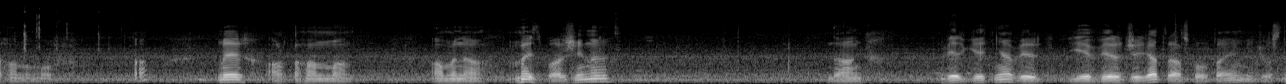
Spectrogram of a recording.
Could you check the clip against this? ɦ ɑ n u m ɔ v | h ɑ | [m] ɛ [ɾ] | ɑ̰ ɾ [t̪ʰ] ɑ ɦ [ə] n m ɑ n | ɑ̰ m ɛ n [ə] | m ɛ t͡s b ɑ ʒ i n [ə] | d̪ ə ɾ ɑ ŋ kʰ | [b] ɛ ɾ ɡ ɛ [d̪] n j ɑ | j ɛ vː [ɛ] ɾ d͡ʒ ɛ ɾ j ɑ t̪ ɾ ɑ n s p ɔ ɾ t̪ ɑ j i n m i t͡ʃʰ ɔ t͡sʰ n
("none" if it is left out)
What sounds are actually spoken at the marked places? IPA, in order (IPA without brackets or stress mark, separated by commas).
m, ɾ, t̪, ɑ, ɑ, ə, v, t̪, ɛ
